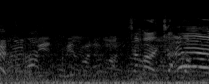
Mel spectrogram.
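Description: Indistinct voices calling out and shouting, growing louder and more continuous near the end, over a steady low rumble.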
